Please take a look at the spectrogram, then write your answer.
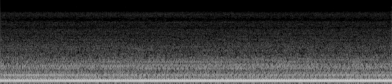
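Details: Chevy LS3 427 V8 Ultra4 car on dyno, tuned on 91 octane: steady clean drone holding high revs, no sputtering or misfire, rising at end; smooth, healthy pull.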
